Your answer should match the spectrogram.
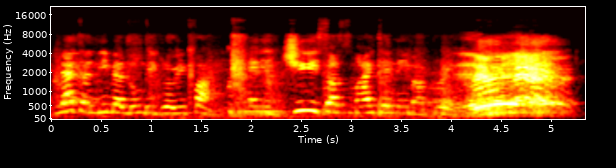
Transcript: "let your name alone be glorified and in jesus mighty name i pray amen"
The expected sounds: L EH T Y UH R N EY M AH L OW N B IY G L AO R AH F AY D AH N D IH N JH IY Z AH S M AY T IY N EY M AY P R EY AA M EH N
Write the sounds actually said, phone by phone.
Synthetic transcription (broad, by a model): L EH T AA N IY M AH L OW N B IY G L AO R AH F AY AH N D IH N JH IY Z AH S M AY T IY N EY M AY P R EY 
